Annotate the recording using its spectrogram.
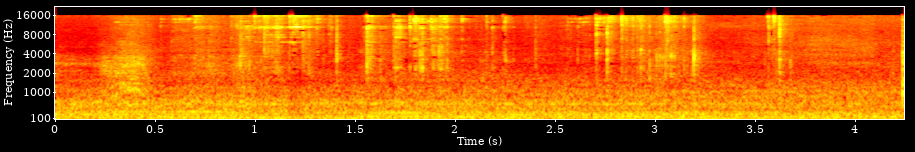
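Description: Small hard objects clinking and rattling as they are handled, a run of short, sharp jingles and clicks over a steady low rumble.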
